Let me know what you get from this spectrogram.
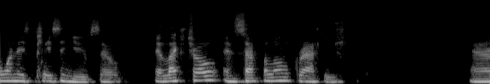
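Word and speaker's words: electroencephalography: yeah electroencephalo graphene see so just break them down so Electro graph e and then encephalo so you put all together Electro encephalography right say that um Electro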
